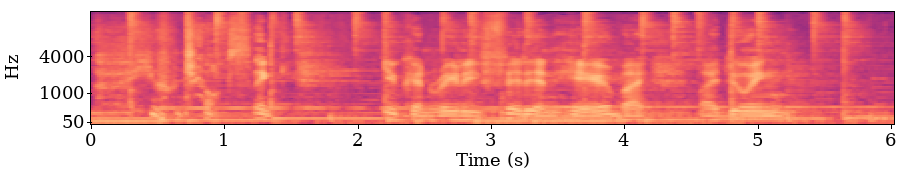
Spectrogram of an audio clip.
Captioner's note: chuckling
